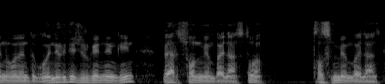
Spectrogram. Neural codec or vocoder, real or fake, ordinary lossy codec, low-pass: none; real; none; none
